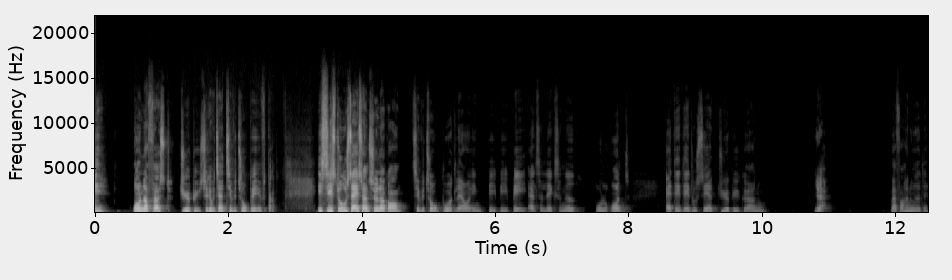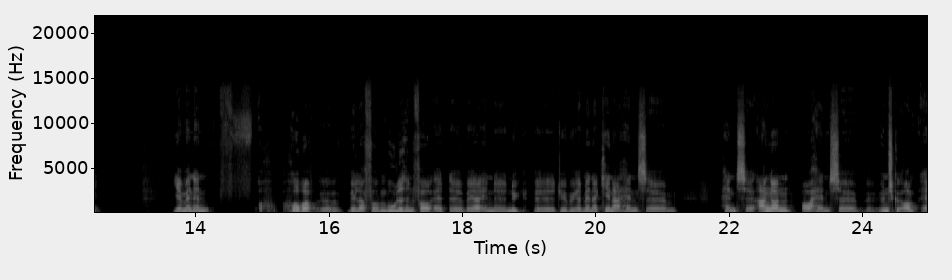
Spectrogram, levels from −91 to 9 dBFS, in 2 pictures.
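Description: Speech, with zipper noise from 4.14 to 5.55 s: the level falls by around 20 dB in coarse unsmoothed steps, roughly thirty a second, so a fine ticking rides on the voice. A smooth fade would glide silently instead.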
